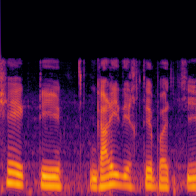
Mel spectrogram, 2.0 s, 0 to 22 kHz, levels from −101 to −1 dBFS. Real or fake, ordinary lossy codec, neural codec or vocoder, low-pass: fake; none; codec, 16 kHz, 16 kbps, FreqCodec, larger model; 7.2 kHz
